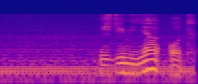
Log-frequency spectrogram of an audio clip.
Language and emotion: Russian, neutral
